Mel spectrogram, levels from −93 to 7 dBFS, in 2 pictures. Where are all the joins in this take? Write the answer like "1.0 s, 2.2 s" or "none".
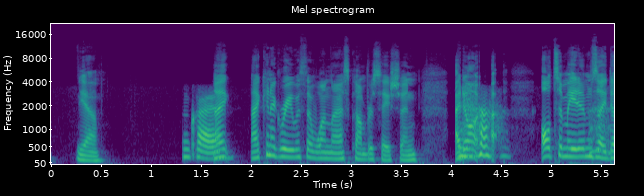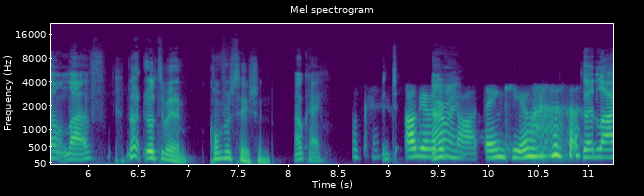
none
